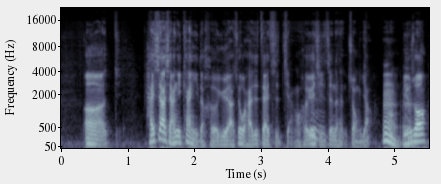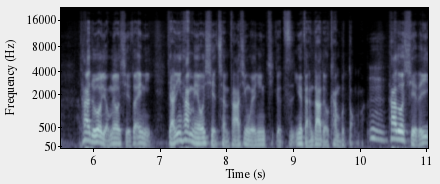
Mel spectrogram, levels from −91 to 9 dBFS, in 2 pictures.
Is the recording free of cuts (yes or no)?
no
